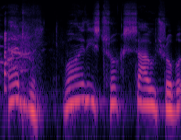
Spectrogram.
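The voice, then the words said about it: Put-on Brummie accent. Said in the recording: “No, it's Brummy. ... That's a way better accent.”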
